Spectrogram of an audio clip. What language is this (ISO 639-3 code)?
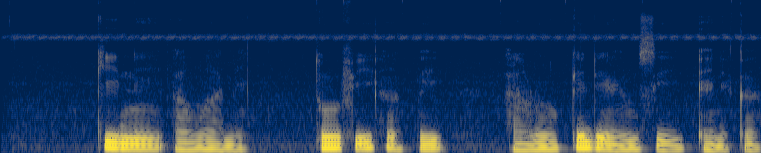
yor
